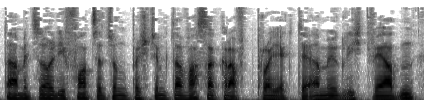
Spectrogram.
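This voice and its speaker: A man's voice: on the low side, flat delivery, normal speed, gravelly, a little mellow, slightly rough. A man reading a scripted radio news bulletin in a formal, factual manner. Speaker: newsreader.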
